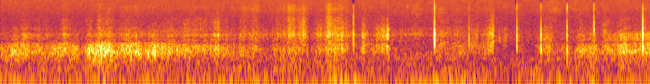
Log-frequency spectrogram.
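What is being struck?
Paperback book with card cover.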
